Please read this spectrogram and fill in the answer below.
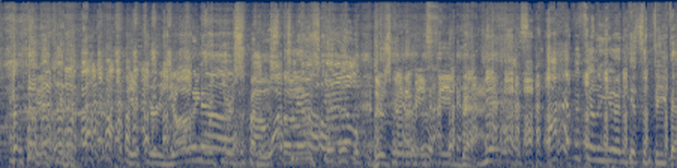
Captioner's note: laughter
